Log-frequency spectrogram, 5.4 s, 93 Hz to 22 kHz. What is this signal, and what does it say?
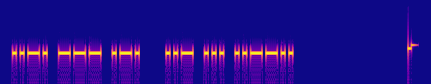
Morse code, heard as a keyed tone, about 25 wpm, 700 Hz. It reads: FOR US?
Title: Sentences from Top 1000 Words - Review Part 2 - 25wpm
